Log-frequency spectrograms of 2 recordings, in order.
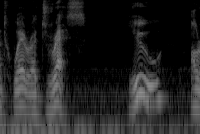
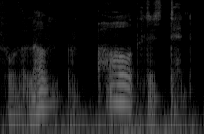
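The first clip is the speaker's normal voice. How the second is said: irritated whisper; 3 semitones lower, 8 dB quieter than usual. Acted. Irritated god cuts Becky off.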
